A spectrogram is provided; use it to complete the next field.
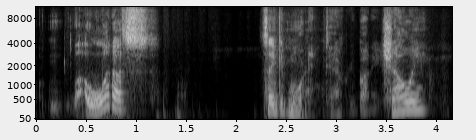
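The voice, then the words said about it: Mock public-radio announcer voice. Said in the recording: “In my NPR voice.”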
